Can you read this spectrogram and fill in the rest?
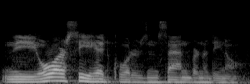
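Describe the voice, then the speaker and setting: A man's voice: lowish voice, lively intonation, fast talker, warm tone. An American man in his twenties, a quiz contestant giving brief, matter-of-fact answers on an old radio show. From California, United States. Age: 20s. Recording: dull vintage radio, faint hiss.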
